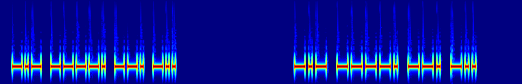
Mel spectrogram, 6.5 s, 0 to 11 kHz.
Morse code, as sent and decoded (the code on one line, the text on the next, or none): -.- ----. --. -.. / -.- ----. --. -..
K9GD K9GD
